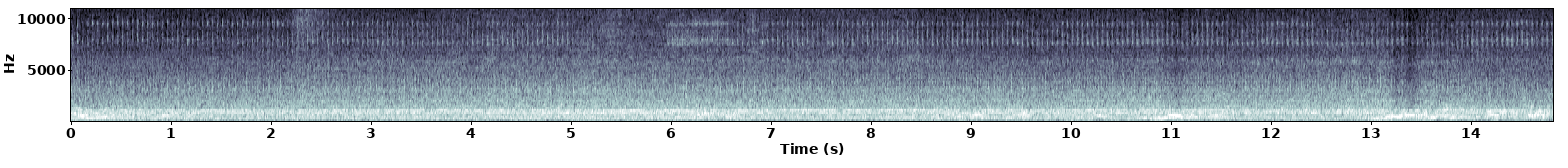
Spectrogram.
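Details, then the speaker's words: 2011 Ford Fusion with P0455 EVAP code, cold engine during warm-up idle, new purge solenoid plugged in: fast even ticking over steady idle as purge valve cycles crisply; normal, replacing the old sticking valve. "When it's cold during the warm-up is when the purge turns on."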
